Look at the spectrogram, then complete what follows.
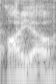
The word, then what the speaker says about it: Audiio: But this year, Audiio, and that's Audiio spelled with 2 I's, reached out and became a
